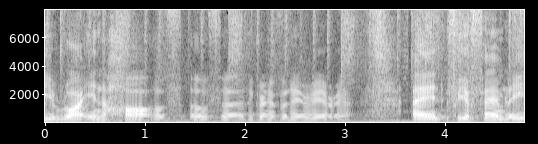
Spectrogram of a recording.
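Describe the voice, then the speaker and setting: A man's voice: medium pitch, mellow. A middle-aged man answering interview questions about ski holidays, enthusiastic and salesy, with frequent restarts. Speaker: travel company guest. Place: indoor studio set with wooden walls.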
